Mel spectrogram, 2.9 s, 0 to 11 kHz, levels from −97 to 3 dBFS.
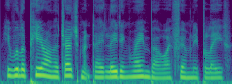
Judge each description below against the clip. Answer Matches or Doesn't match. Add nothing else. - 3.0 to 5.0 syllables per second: Doesn't match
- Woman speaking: Matches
